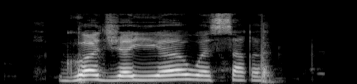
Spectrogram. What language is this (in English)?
Ghomala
